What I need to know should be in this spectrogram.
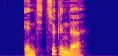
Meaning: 1. comparative degree of entzückend 2. inflection of entzückend: strong/mixed nominative masculine singular 3. inflection of entzückend: strong genitive/dative feminine singular
- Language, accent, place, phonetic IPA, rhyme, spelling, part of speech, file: German, Germany, Berlin, [ɛntˈt͡sʏkn̩dɐ], -ʏkn̩dɐ, entzückender, adjective, De-entzückender.ogg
